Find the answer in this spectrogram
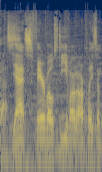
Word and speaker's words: Faribault: Oh, and Steve from Our Place on Third, and I'm trying to think of how it was actually supposed to be pronounced. Faribault. Yes, Faribault.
